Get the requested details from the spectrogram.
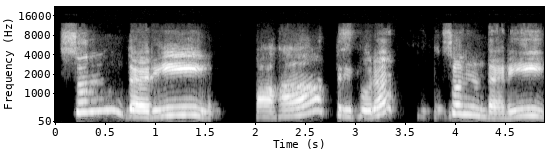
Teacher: సు తర్వాత అనుస్వారం ఉంది తర్వాత ద ఉంది కాబట్టి నకారం రావాలి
